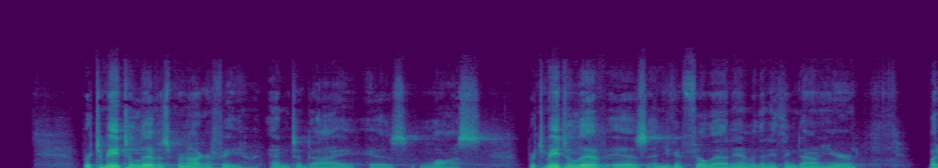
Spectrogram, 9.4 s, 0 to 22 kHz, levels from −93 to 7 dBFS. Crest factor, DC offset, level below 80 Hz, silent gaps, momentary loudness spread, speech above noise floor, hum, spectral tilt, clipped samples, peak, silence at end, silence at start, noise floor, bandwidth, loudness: 20 dB; under 0.1%; -54 dBFS; none; 16 LU; 29 dB; none; -5.5 dB/octave; under 0.1%; -14 dBFS; 0 s; 0.45 s; -63 dBFS; 14.5 kHz; -35 LUFS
